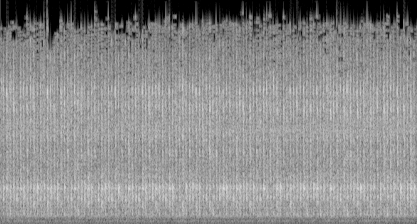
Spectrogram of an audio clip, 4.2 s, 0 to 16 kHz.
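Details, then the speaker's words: Steady, even idle clatter from a 1990 Volkswagen Jetta Mk2 1.6L diesel with no belt squeal or chirp, started after an alternator belt drive repair and modification; the belt drive sounds healthy. "I'm going to start it up now and see if it squeals any if it does I'll tighten the belt up a little bit try it again"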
